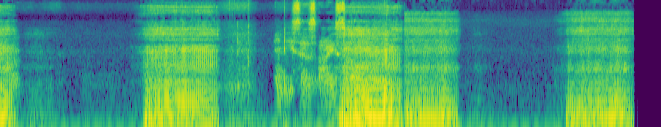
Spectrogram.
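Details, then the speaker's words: Adult man (husband) snoring at night: loud, harsh rattling snores in long bursts separated by quieter breathing, about four or five snores over thirteen seconds. "Remember when my husband said this about me? You snore in your sleep very loud. Drive me nuts. Well, this is what I have to listen to night after"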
